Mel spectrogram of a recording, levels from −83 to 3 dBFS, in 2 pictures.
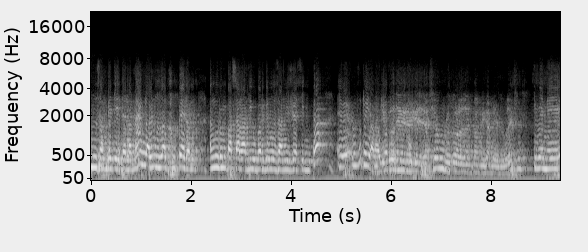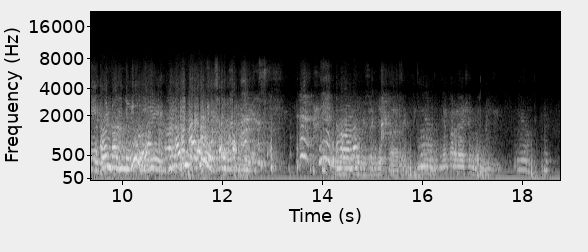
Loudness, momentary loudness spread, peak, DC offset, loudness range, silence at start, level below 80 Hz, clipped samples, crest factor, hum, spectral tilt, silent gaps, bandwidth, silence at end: -16 LUFS; 12 LU; -4 dBFS; under 0.1%; 7 LU; 0 s; -36 dBFS; under 0.1%; 12 dB; none; -9 dB/octave; none; 7.2 kHz; 0 s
